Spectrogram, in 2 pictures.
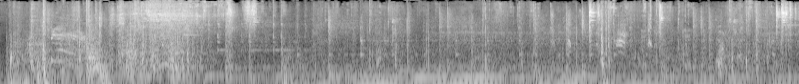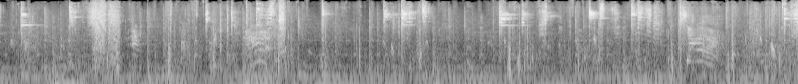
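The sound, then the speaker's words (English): Knife-fight Foley: a dense, frantic run of sharp clatters, smashes and heavy thuds, constant for the whole stretch and layered over a steady low rumbling drone. “And I might be piping in the Foley work here of the because it's intense.”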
